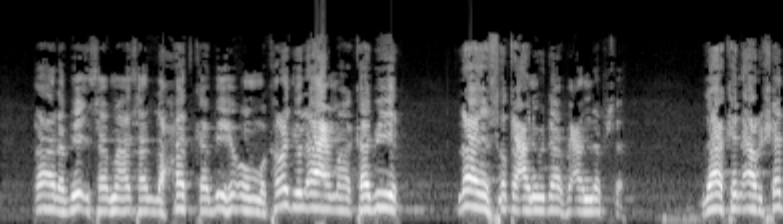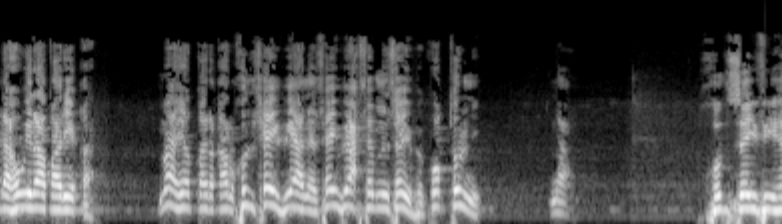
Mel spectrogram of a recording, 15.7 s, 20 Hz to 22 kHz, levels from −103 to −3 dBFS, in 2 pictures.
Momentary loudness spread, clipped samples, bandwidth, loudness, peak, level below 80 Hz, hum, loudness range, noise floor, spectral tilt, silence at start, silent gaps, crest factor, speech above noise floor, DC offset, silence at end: 11 LU; under 0.1%; 12.5 kHz; -15 LUFS; 0 dBFS; -42 dBFS; none; 6 LU; -63 dBFS; -5.5 dB/octave; 0.35 s; none; 16 dB; 48 dB; under 0.1%; 0 s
